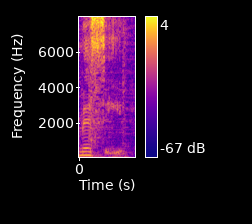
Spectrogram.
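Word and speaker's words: Misi: After the success of her first solo venture, Lilia, an Italian restaurant in Brooklyn, she recently opened Missy, pronounced like her name, but spelled differently.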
